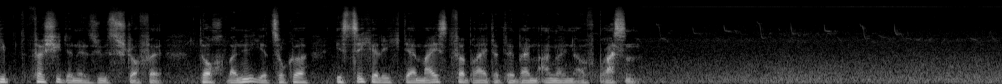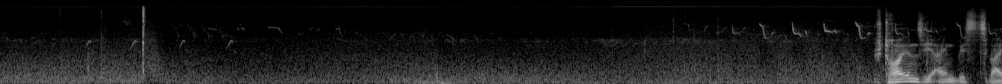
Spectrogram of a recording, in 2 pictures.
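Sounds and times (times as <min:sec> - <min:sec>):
small birds chirping: 0:00.0 - 0:20.0
steady background hiss: 0:00.0 - 0:20.0
sharp click: 0:11.4 - 0:11.6.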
